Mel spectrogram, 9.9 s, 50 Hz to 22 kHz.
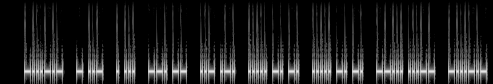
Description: Morse code, heard as a keyed tone, about 30 wpm, 650 Hz. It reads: <BK> TU ES GM UR 5NN 5NN 73 <BK>
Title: SOTA QSO Practice 30wpm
